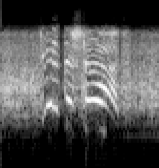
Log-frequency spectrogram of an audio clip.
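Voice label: German bomb success mood high, speech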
